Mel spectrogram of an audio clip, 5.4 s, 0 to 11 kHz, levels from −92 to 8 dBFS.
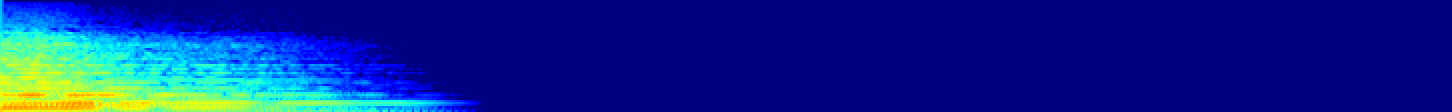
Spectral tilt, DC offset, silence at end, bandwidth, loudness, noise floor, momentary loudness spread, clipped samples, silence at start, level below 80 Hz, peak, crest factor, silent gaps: -8 dB/octave; under 0.1%; 4.15 s; 7.2 kHz; -24 LUFS; -55 dBFS; 23 LU; under 0.1%; 0 s; -54 dBFS; -8 dBFS; 22 dB; none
